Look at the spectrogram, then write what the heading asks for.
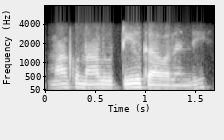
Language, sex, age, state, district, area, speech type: Telugu, male, 18-30, Andhra Pradesh, Anantapur, urban, conversation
